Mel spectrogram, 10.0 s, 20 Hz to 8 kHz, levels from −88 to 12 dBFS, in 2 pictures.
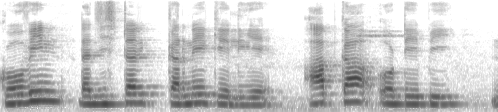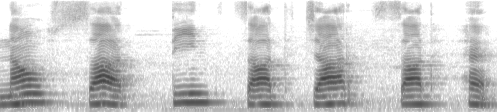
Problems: constant background noise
